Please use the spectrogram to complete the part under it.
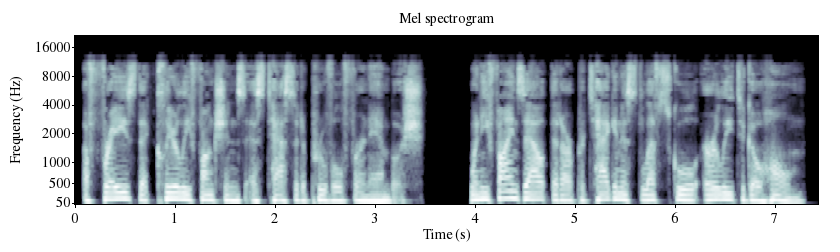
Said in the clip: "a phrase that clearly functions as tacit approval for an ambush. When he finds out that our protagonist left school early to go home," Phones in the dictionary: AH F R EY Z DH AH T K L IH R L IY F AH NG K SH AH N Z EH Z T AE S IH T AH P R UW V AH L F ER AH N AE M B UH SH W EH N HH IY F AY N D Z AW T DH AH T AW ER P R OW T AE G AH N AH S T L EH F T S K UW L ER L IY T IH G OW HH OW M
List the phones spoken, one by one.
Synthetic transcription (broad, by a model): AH F R EY Z DH AH T K L IH R L IY F AH NG K SH AH N Z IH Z T AE S IH T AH P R UW V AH L F ER AH N AE M B UH SH W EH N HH IY F AY N D Z AW T DH AH T AW ER P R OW T AE G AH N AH S T L EH F T S K UW L ER L IY T IH G OW HH OW M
